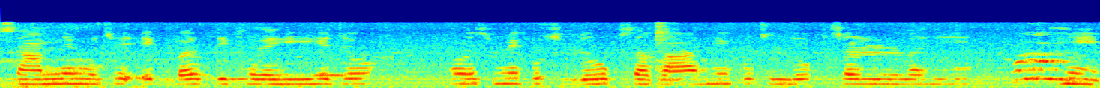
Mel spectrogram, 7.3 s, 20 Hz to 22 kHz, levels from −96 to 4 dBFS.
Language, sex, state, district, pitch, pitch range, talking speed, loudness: Hindi, female, Chhattisgarh, Bilaspur, 220 Hz, 210-225 Hz, 145 wpm, -15 LUFS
